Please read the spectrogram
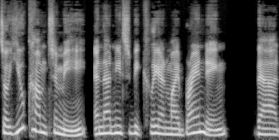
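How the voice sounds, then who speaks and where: Her German accent and lively intonation stand out as a woman with a fairly low pitch speaks in a dry, close sound with no echo. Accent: German accent, moderate. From Germany. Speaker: business coach. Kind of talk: podcast interview. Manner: direct, to the point.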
